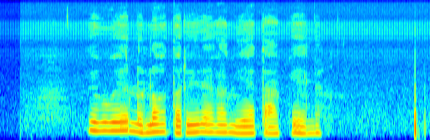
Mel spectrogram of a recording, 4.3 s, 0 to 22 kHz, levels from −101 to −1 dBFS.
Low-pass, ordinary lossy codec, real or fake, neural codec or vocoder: none; none; real; none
